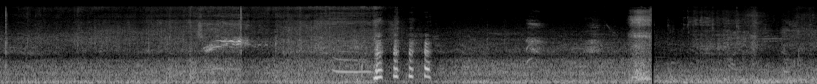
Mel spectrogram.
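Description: Steady wind-like rushing on the microphone with brief voices: a short squeal about two seconds in and a quick four-beat laugh just before four seconds, then a loud rush of noise that cuts off suddenly.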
